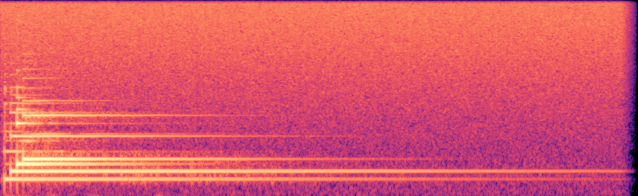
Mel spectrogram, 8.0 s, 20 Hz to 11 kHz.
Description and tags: Tape El Guitar 19
collab-2, el, guitar, Jordan-Mills, lo-fi, lofi, mojomills, tape, vintage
